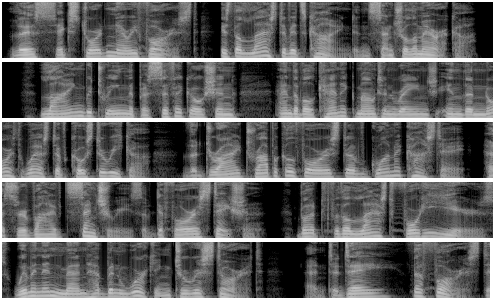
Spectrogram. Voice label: docu; Costa Rica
